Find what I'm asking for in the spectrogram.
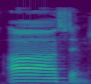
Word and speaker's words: Austin: And notice again the contrast in the syllable stress. Austin, strong, weak.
